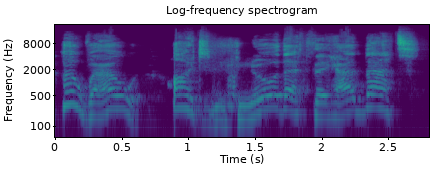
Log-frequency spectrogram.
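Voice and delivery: bouncing mock-Irish melody; lyrical Irish accent. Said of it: "You gotta get that lyricalness".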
